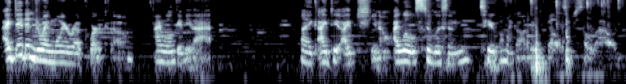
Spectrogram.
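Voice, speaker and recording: A woman's voice: on the low side, unhurried, music in the background, rough recording. A woman hosting a casual livestream. She talks in a chatty, giggly, rambling way, often restarting her sentences. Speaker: livestream host.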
